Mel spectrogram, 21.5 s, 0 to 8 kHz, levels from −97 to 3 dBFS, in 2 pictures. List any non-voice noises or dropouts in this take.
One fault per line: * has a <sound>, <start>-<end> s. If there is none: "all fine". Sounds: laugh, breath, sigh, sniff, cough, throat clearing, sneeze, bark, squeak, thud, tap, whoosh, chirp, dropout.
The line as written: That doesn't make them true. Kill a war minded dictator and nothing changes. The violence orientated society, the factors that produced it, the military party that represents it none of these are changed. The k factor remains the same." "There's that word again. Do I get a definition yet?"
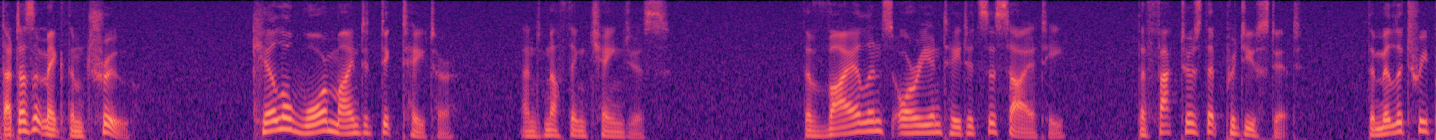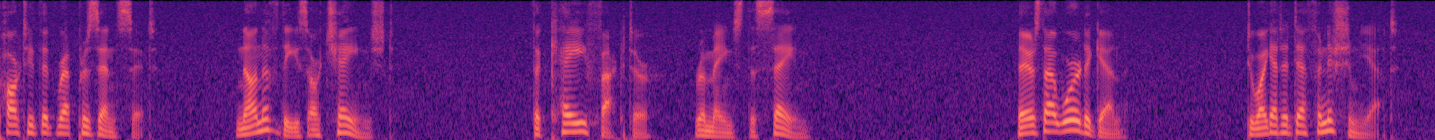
all fine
